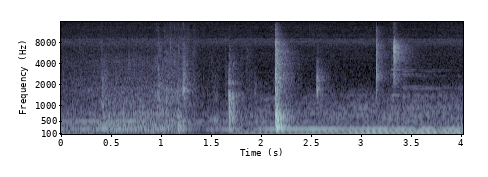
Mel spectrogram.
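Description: A kitchen drawer pulled open and rummaged through: a series of small knocks and clicks, with one sharp knock about two seconds in and two quick clicks near the end as a flashlight comes out and goes on. A low, steady horror-film music drone runs underneath.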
